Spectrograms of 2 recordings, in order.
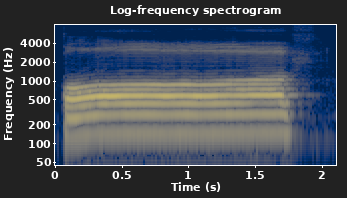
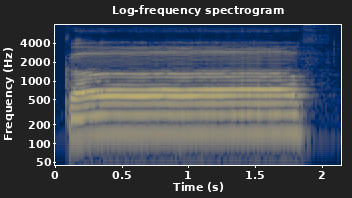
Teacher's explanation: اس کو ہم نے موٹا کر کے پڑھنا ہے اور اس کو ہم نے باریک کر کے پڑھنا ہے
